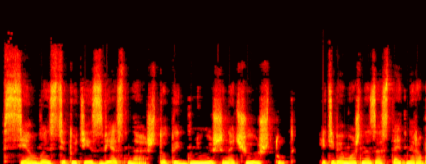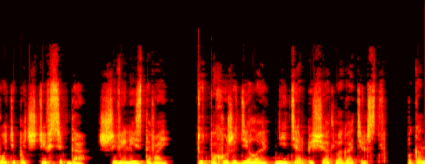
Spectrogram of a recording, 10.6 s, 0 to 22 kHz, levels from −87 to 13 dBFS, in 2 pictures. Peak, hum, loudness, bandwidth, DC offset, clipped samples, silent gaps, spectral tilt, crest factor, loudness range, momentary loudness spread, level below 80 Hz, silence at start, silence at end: -2 dBFS; none; -12 LUFS; 15.5 kHz; under 0.1%; under 0.1%; 3.70-3.99 s, 7.49-7.77 s, 10.18-10.39 s; -4.5 dB/octave; 10 dB; 2 LU; 7 LU; -44 dBFS; 0.05 s; 0 s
